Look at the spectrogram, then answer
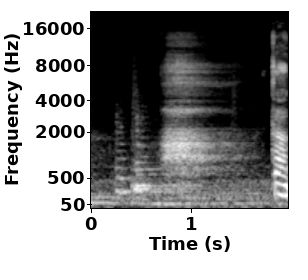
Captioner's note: sighs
